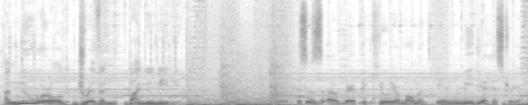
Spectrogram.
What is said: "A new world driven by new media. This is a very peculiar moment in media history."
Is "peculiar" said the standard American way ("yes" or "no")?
yes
